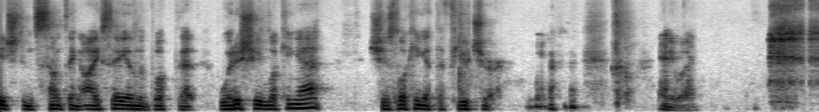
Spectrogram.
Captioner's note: laughs; laughs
